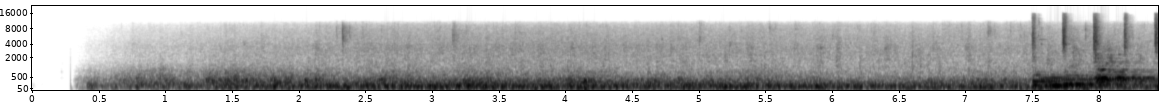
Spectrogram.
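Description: Rain sound effect: steady falling rain with a low rumble under it. It starts after a moment of silence, and music comes in near the end.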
